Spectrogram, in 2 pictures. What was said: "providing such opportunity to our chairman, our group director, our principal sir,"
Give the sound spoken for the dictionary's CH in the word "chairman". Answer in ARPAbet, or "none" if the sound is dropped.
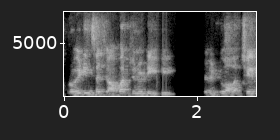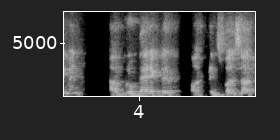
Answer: CH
